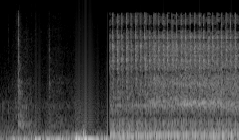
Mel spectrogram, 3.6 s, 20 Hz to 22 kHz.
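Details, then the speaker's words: Toyota 4Runner, covered in antifreeze underneath: a heavy, choppy, uneven chug with a deep low thump, seemingly running on about two cylinders. The owner suspects head gaskets or possibly the whole engine; not confirmed. "it's definitely got something seriously upset in the engine so it's running on what sounds like about two cylinders"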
